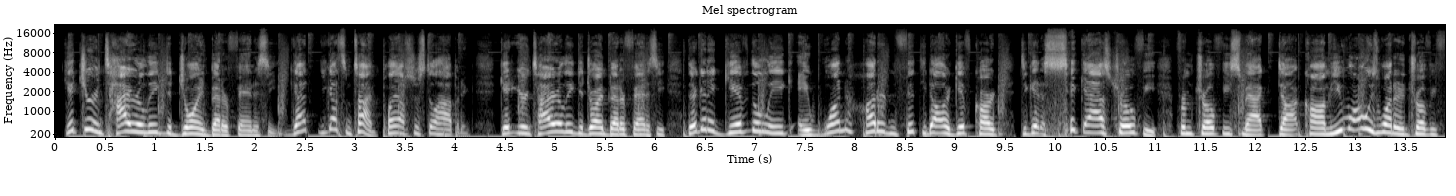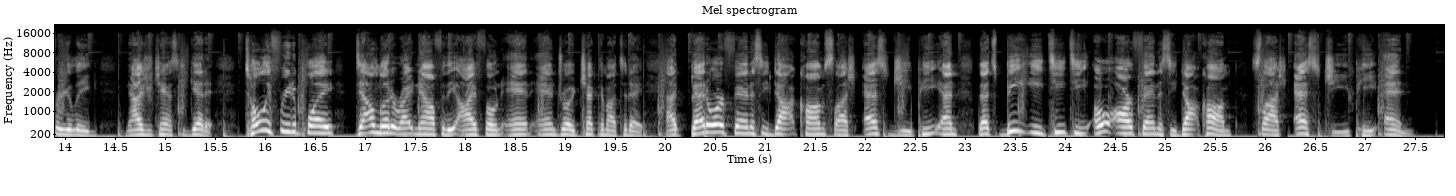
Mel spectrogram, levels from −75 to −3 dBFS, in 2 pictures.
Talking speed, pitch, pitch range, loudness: 180 wpm, 210 Hz, 180-245 Hz, -14 LUFS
